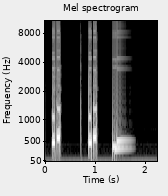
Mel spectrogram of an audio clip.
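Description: Electronic notification chime from the video-conference software: two quick pairs of short beeps, then a short three-note chord that fades away.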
